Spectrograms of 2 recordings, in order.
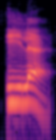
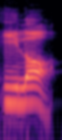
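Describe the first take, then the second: First: The L is light, soft and natural. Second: The L is heavy, with a full mouth. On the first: The speaker calls it right. "It's ila. Okay, very soft, very natural" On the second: The speaker calls it wrong. "we cannot make the lam full mouth. Okay, we don't make a tafkhim. We don't say ila"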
